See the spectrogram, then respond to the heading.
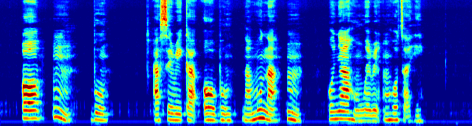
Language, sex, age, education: Igbo, female, 30-45, tertiary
